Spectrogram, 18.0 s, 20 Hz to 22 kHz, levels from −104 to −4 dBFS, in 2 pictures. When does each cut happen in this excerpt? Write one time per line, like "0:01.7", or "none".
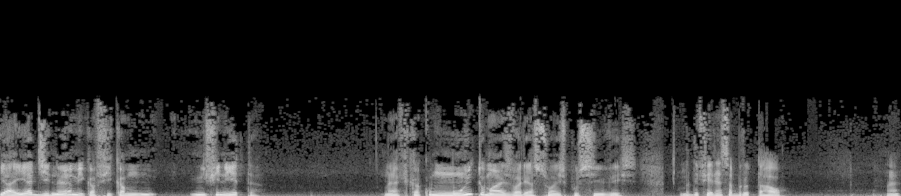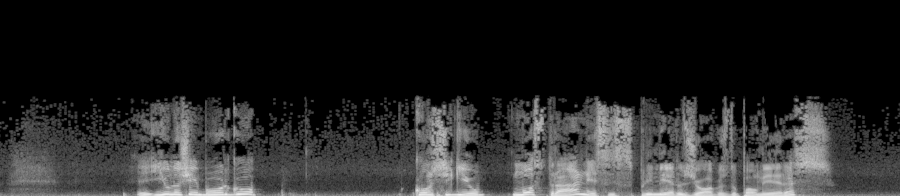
0:06.6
